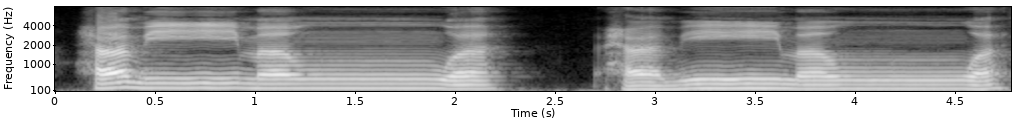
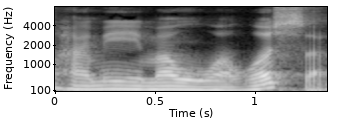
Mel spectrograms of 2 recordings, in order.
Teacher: Cara membacanya yaitu masukkan tanwinnya ke waw sambil ditahan gunnahnya 2 harakat. Hamiman wa, hamiman wa, tidak langsung hamiman wa ghassa, tapi tahan dulu. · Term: idgham bi gunnah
